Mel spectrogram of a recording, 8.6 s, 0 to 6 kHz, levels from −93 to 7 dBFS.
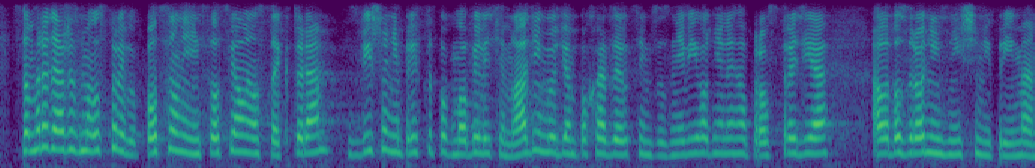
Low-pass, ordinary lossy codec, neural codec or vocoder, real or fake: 5.4 kHz; Opus, 32 kbps; codec, 44.1 kHz, 7.8 kbps, Pupu-Codec; fake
